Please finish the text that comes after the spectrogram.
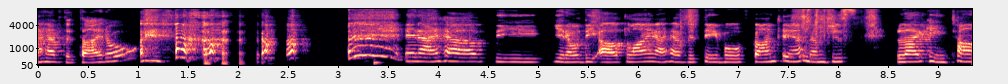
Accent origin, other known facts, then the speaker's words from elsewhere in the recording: Canada; also born or lived in Europe; having been born and raised in Canada, having worked in Europe, and working mostly for, you know, global American companies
